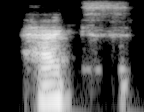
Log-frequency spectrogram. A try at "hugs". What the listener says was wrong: Let's go to hugs instead of hags.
